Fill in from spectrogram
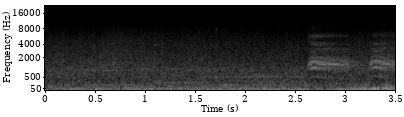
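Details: American crow calling from a tree on 15 September 2013 as someone urges it down; after a quiet stretch of low outdoor noise, two short, harsh caws come close together at the end.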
